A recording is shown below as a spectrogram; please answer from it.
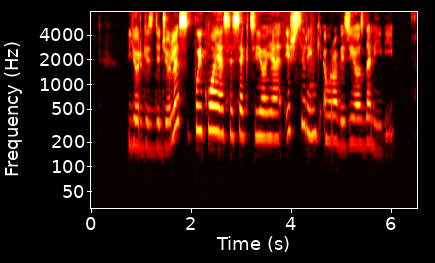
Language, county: Lithuanian, Kaunas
